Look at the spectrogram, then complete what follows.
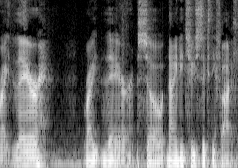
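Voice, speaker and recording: The voice moves at a very slow pace with lively intonation and audible room echo. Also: man. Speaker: high school math teacher. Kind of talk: lecture. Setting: recorded video lesson.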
